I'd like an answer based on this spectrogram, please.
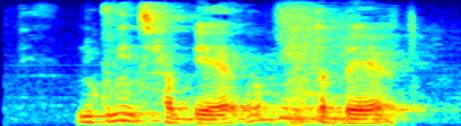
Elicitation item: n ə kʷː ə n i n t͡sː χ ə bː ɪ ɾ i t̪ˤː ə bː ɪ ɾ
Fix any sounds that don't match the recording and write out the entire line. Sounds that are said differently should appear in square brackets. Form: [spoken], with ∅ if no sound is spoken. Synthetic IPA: n ə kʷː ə n i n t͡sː [ħ] ə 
